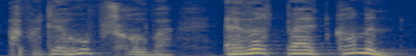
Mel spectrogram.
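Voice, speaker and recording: A man reading an audiobook voices a distraught young woman who pleads anxiously in a rushed, breathless way. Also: a little high, expressive, slightly rough, pitched above the performer's own voice. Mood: anxious pleading. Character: young adult woman, distraught, caring for wounded ranger.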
